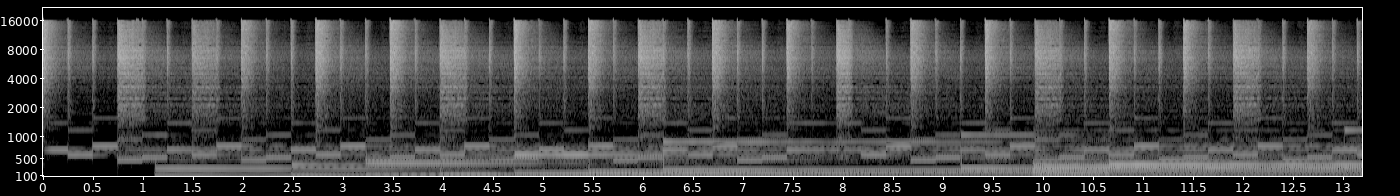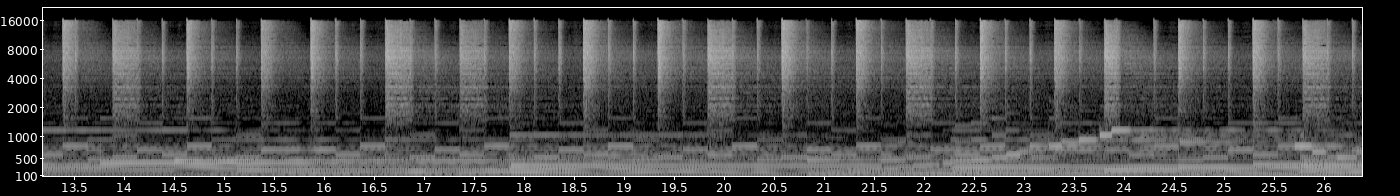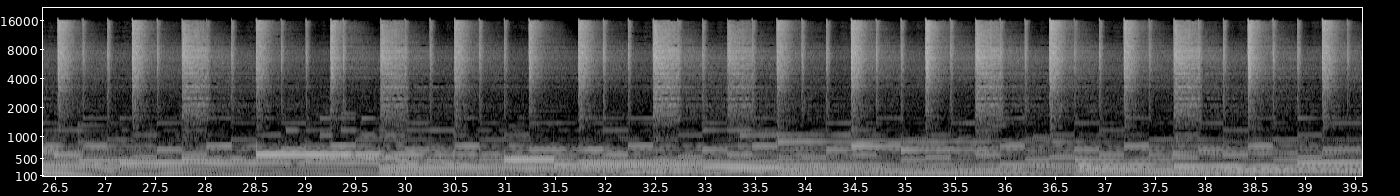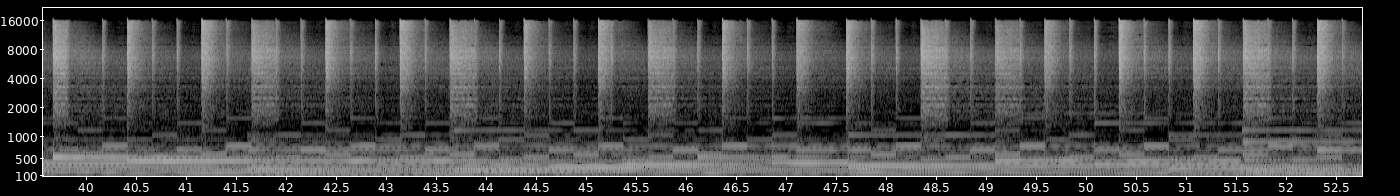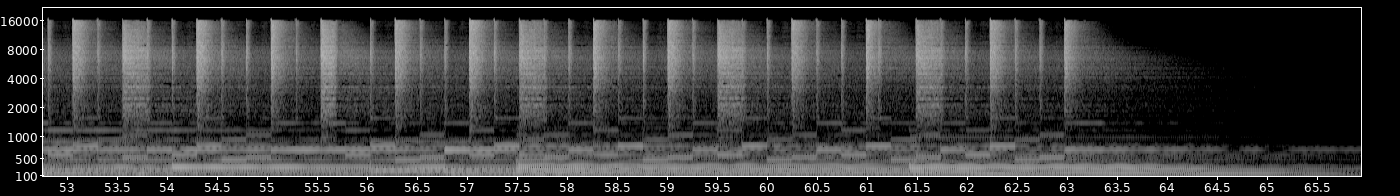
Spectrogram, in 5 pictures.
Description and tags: Space ambient music fragment
minimal cosmic electronic music short sample
ambient, cosmic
